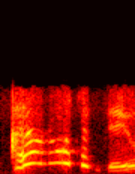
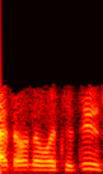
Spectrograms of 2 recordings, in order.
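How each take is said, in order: First: High, panicky inner voice. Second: Quiet inner worry. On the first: Leader panicking inside about what God wants. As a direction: voice the silent panic, pitched way up. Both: Retold or imitated. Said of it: "I start internally panicking".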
